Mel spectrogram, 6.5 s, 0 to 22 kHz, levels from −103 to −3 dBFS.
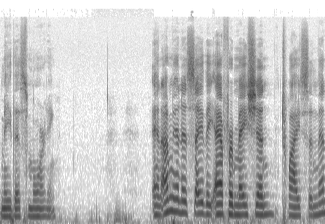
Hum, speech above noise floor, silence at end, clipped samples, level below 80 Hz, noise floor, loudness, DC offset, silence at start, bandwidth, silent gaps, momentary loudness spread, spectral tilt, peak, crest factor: none; 30 dB; 0 s; under 0.1%; -56 dBFS; -62 dBFS; -31 LUFS; under 0.1%; 0 s; 18 kHz; none; 13 LU; -3.5 dB/octave; -14 dBFS; 20 dB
